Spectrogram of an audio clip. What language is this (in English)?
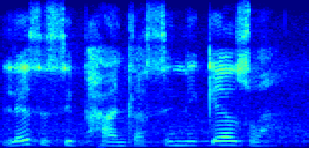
Zulu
